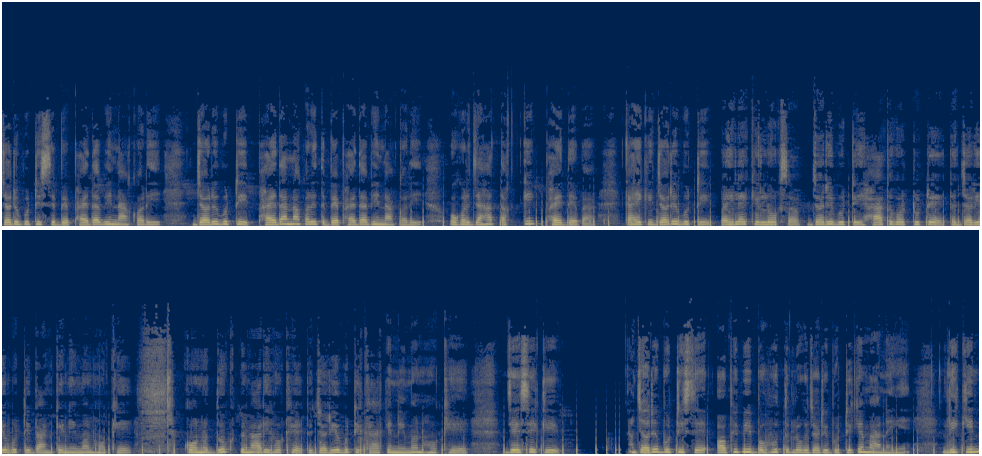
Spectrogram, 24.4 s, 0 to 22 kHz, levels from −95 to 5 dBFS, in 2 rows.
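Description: From 4.98 s to 24.35 s a train of clicks runs over the speech and its pauses: about 5.5 similar pops per second at an uneven pace, around a hundred in all, peaking about 10 dB above the signal. Likely cause is nearby interference or a faulty connection or power supply. The waveform shows them as thin repeated spikes, the spectrogram as vertical broadband lines.

Between 8.98 s and 16.98 s the sound abruptly turns dull with no gap, an adaptive stream at a lower bitrate. Nothing survives above 14.9 kHz, which fits a drop from roughly 96 kbit/s AAC to a 20 kbit/s HE-AAC version. On a spectrogram the top band is cleanly sliced off for those eight seconds.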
